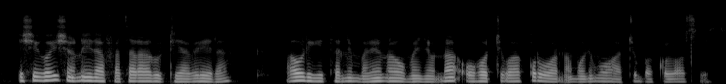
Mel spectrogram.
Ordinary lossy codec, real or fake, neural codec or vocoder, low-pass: none; fake; vocoder, 22.05 kHz, 80 mel bands, Vocos; none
